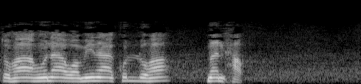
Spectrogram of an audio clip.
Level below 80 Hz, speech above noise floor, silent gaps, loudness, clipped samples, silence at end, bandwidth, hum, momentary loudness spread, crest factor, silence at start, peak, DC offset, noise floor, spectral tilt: -60 dBFS; 28 dB; none; -15 LUFS; under 0.1%; 1.2 s; 7.6 kHz; none; 13 LU; 14 dB; 0 s; -2 dBFS; under 0.1%; -43 dBFS; -7.5 dB/octave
